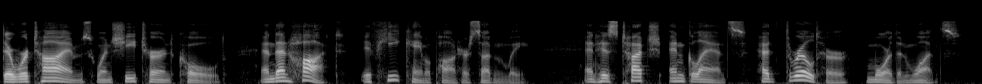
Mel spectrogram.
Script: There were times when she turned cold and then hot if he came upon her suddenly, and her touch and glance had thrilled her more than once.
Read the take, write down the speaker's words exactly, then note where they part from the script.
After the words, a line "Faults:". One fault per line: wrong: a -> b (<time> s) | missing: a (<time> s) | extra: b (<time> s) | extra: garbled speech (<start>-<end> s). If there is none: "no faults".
There were times when she turned cold and then hot if he came upon her suddenly, and his touch and glance had thrilled her more than once.
Faults:
wrong: her -> his (6.0 s)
